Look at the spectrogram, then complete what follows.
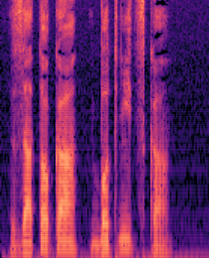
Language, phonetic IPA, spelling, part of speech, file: Polish, [zaˈtɔka bɔtʲˈɲit͡ska], Zatoka Botnicka, proper noun, Pl-Zatoka Botnicka.ogg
